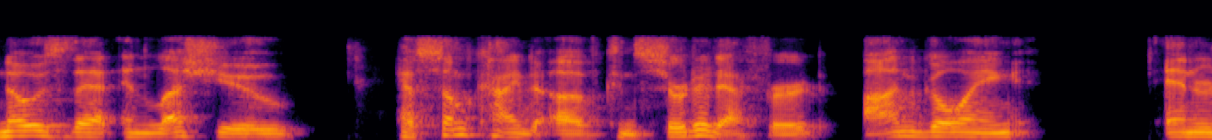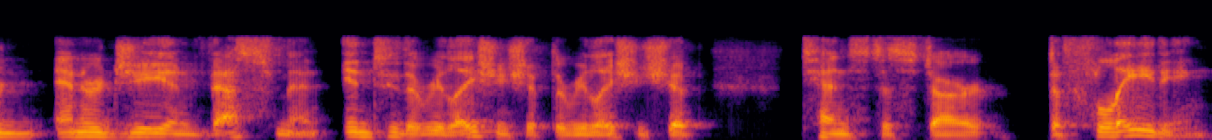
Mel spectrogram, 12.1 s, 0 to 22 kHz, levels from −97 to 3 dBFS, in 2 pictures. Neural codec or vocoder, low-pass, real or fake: vocoder, 22.05 kHz, 80 mel bands, WaveNeXt; 7.2 kHz; fake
